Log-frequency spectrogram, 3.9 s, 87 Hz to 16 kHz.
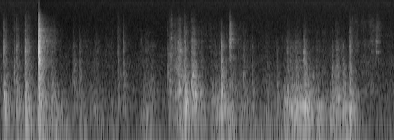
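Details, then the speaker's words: MaxxAir MaxxFan 4500K roof vent fan in an RV bathroom: sharp, uneven plastic clicks and ratcheting snaps as the automatic lid moves; the lid operator mechanism is falling apart and needs replacing. "the clicking noises are you're hearing from your max then deluxe rook that actually means you need to replace the operator mechanism"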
